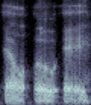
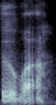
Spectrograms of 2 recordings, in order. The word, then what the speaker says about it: Loa: thereof of an accent, people think I'm saying Moa and they think it's something Polynesian. But trust me, it's nothing Polynesian. It's actually Loa, Loa, which is sometimes pronounced Uwa or Uwe, which is Uwe.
